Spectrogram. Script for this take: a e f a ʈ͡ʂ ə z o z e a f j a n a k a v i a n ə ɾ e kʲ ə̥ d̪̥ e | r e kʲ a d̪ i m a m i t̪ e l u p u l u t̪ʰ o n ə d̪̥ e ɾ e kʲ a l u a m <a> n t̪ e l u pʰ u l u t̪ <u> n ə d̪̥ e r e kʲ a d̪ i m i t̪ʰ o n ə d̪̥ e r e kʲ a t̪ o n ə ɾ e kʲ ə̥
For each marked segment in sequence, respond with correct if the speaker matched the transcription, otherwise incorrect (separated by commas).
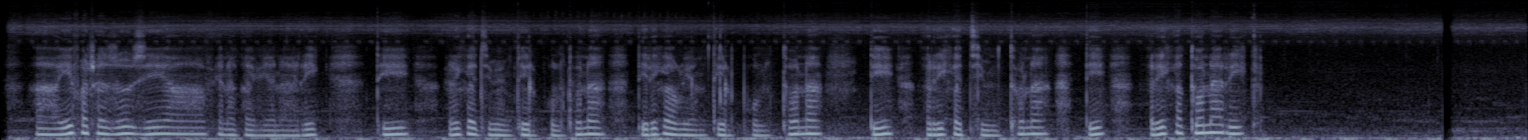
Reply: incorrect, incorrect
